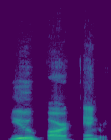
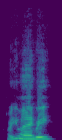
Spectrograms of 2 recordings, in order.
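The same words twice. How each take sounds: First: Slow, even statement falling on angry; no rising inflection. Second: ANGRY lifted high as a question; rising inflection. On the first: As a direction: state it deliberately, angry going down. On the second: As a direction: ask it with pitch climbing on angry. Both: Shown as a demonstration. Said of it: "no rising inflection".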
